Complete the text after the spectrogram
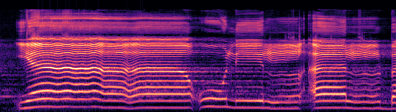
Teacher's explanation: Ya ulil al lil a ada alif lam namanya alif lam alqamariyah karena sesudah alif lam terdapat huruf qamariah yaitu hamzah. Cara bacanya alif lamnya dibunyikan secara jelas atau jelas bunyi L-nya. · Ba dibaca panjang 2 harokat karena ada alif sebelumnya harokat fathah, dinamakan dengan mad tabi'i zahiri.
